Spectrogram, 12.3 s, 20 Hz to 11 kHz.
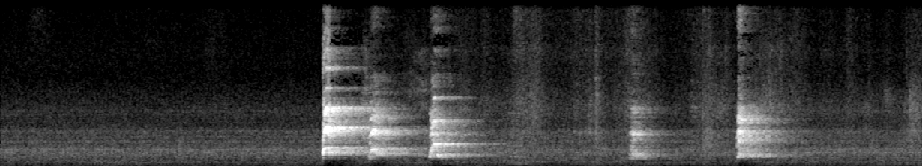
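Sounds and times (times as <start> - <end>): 
dogs barking: 4.3 - 6.8, 8.3 - 9.1, 9.8 - 10.8.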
